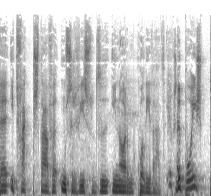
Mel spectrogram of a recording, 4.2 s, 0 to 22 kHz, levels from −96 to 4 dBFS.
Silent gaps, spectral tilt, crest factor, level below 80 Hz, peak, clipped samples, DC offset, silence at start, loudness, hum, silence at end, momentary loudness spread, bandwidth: none; -5.5 dB/octave; 20 dB; -40 dBFS; -4 dBFS; under 0.1%; under 0.1%; 0 s; -24 LUFS; none; 0 s; 6 LU; 15 kHz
